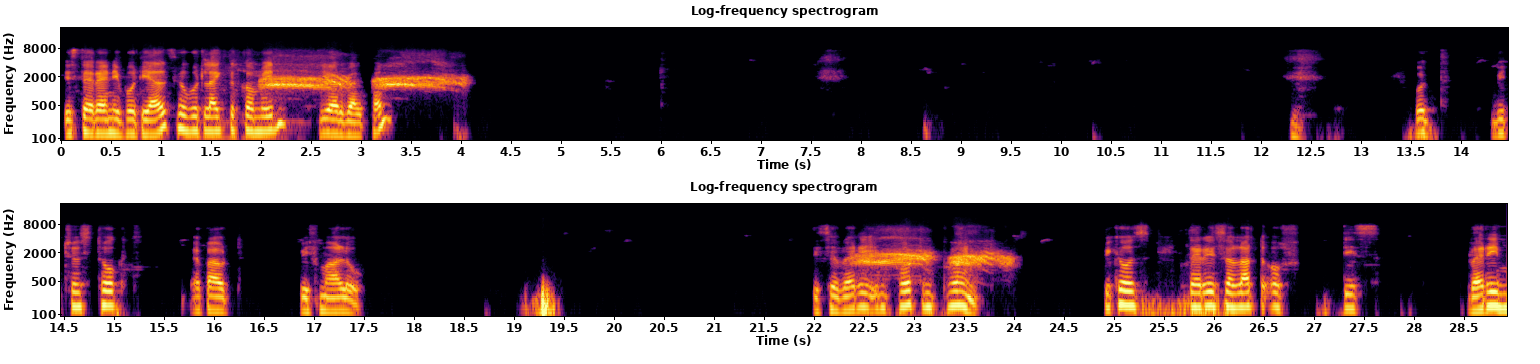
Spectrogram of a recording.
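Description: An elderly man talks calmly over an online call.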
